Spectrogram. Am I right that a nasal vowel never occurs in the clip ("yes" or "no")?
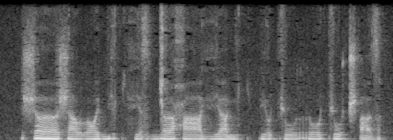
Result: yes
